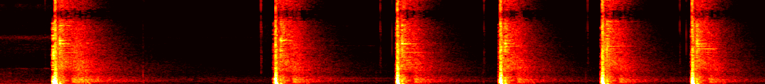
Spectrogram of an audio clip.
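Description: Six sharp, loud pistol shots from a Glock fitted with a Brownells RMR-cut slide, each a crisp crack with a short decaying tail, the first alone then five more in a quick, fairly even sequence.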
